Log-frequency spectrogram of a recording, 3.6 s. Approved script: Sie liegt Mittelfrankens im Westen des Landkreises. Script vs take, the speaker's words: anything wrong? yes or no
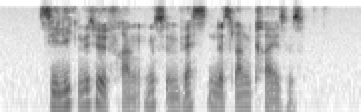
no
